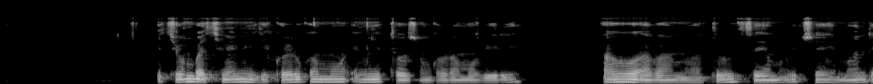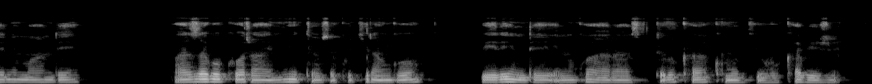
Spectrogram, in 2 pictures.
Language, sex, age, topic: Kinyarwanda, male, 25-35, health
